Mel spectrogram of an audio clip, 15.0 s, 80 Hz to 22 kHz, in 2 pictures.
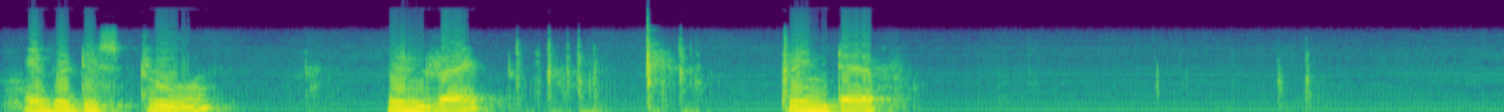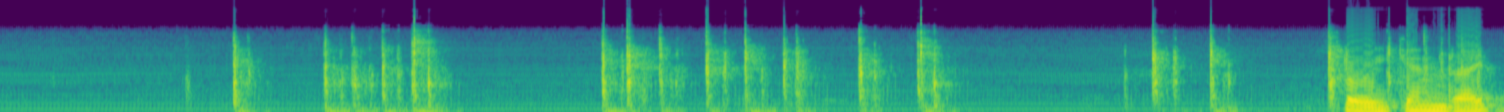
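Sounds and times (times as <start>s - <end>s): steady low hum: 0.0s - 15.0s
computer keyboard typing: 2.5s - 3.6s, 8.7s - 9.8s, 10.5s - 12.4s, 13.2s - 14.8s.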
